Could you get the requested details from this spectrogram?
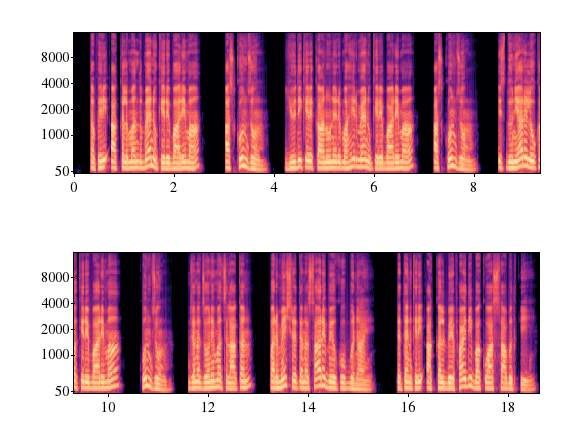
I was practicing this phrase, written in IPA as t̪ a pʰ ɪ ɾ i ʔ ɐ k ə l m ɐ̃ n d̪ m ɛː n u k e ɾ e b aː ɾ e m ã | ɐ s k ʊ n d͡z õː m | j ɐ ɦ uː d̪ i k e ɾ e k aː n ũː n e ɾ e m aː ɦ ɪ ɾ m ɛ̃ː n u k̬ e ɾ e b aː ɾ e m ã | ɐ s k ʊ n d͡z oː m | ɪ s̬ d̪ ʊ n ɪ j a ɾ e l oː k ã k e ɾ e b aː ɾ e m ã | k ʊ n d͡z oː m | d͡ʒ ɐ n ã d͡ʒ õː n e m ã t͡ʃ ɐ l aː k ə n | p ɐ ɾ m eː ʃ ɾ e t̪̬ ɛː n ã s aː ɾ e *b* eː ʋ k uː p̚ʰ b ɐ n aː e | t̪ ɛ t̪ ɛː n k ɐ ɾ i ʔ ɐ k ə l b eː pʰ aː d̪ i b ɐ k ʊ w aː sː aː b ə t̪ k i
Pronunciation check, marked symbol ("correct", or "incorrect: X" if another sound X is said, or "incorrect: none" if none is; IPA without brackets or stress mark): correct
